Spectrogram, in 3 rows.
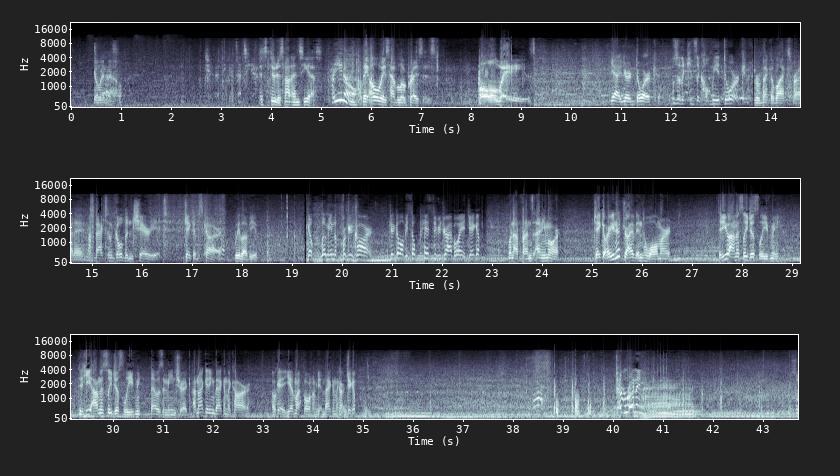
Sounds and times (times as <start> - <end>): Outside, urban or manmade: 0.0 - 43.7
Speech: 19.3 - 24.4, 27.6 - 34.9, 40.0 - 40.6.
